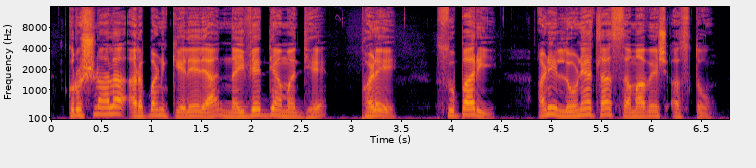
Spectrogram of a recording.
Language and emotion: Marathi, neutral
